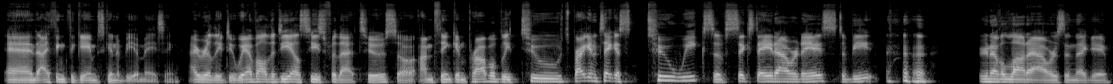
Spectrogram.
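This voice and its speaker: A man's voice: mid-range voice, fast, a bit bright, dry recording, clean studio sound. A man chatting casually and enthusiastically about video games as a podcast co-host.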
